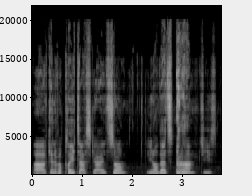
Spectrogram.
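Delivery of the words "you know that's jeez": usual speaking voice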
